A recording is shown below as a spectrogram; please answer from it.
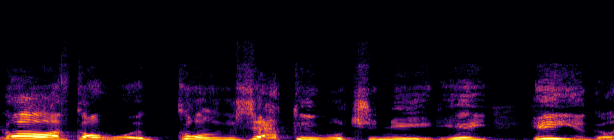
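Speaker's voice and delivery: high-pitched amateur Irish lilt; attempted Irish accent. Pharmacist telling a customer he has just the thing, attempted Irish accent. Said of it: "my attempt at a Irish, uh, accent".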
